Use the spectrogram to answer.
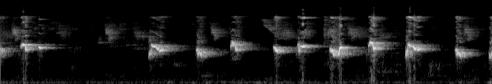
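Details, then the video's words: Training audio for cage birds of a yellow-vented bulbul's long rolling song: a few opening notes, a brief hush, then a steady series of rich, downslurred bubbly notes, about three per second. "MASTERAN SUARA BURUNG TRUCUKAN NGEROLL PANJANG"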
